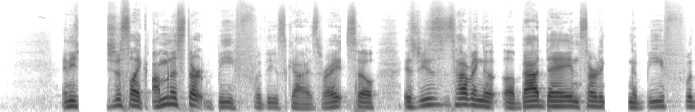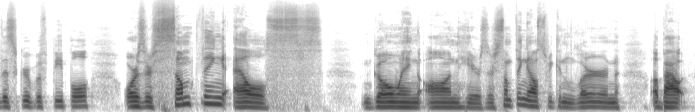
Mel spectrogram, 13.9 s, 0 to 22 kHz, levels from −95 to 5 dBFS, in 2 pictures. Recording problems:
audio cutting out; at 1 s and at 6 s

